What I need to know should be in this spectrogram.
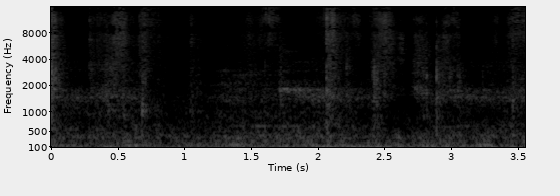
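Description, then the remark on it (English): Soft, continuous papery shuffling of oracle cards, with brushing and flicking textures, steady and unhurried with no talking. “And again, just shuffling. That's kind of my way that I like to do it.”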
